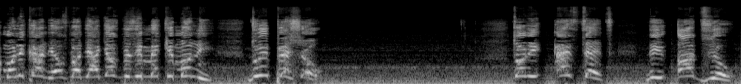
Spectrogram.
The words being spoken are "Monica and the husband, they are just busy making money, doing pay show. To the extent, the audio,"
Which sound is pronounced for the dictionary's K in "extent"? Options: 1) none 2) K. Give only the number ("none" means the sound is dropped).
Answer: 1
